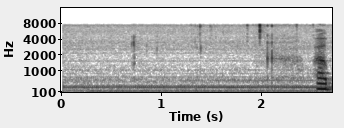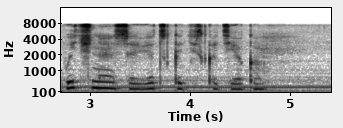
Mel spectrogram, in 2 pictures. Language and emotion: Russian, neutral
